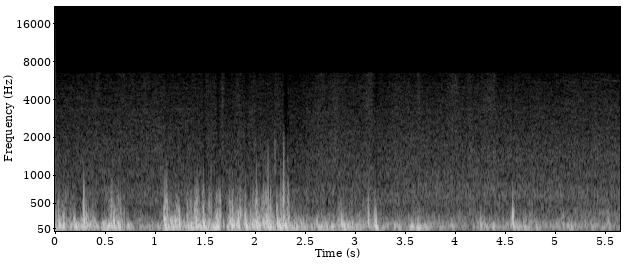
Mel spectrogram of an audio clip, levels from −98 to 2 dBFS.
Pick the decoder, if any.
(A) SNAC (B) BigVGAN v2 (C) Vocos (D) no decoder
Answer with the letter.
D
